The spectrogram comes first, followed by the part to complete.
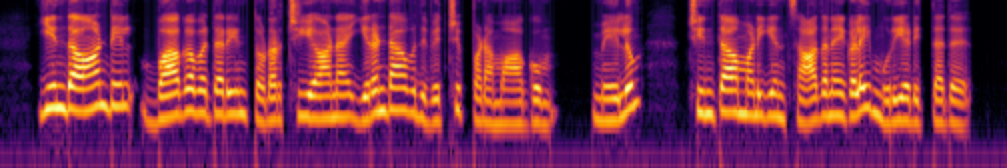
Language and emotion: Tamil, neutral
